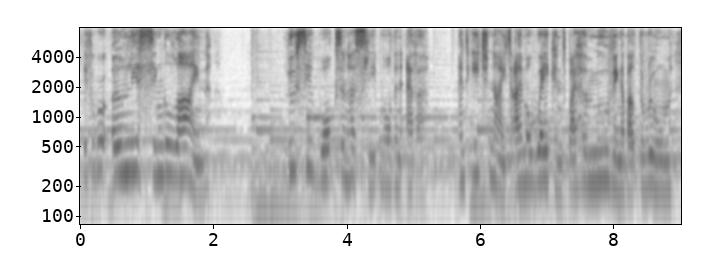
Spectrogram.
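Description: A woman's voice: fairly high pitch, close to an everyday voice. A woman playing an anxious, wistful young Victorian lady in an audio drama, reading her journal in a proper, earnest way. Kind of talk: dramatic first-person journal narration.

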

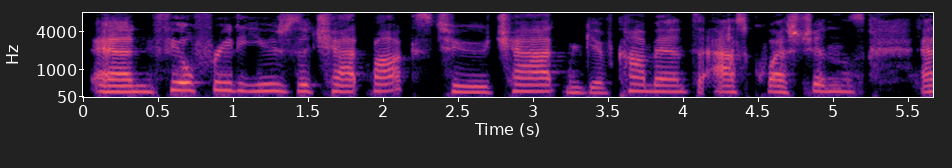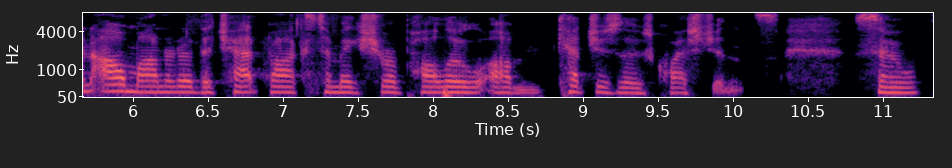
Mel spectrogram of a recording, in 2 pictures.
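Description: A woman's voice: mid-range voice, fairly even intonation, slow pace, dry recording. Enthusiastic woman hosting an online session. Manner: friendly, enthusiastic, hesitant fillers. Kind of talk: introducing a speaker on a video call. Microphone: computer mic on video call.

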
